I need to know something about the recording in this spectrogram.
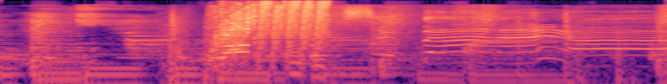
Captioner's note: crackling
